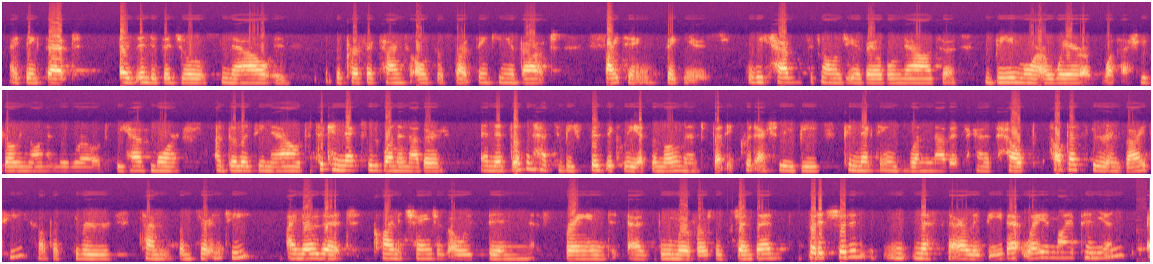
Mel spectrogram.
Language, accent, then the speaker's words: English; Philippines; now in New Zealand; So as I mentioned before, I'm also from the Philippines.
